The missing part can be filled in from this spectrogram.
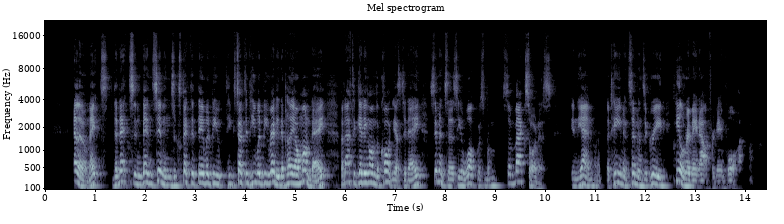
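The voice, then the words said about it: Put-on British accent, slipping. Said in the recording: “Read it in a British accent, please. ... You lost it towards the end”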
